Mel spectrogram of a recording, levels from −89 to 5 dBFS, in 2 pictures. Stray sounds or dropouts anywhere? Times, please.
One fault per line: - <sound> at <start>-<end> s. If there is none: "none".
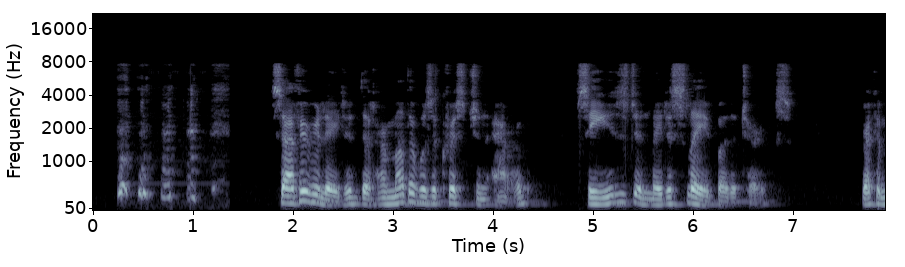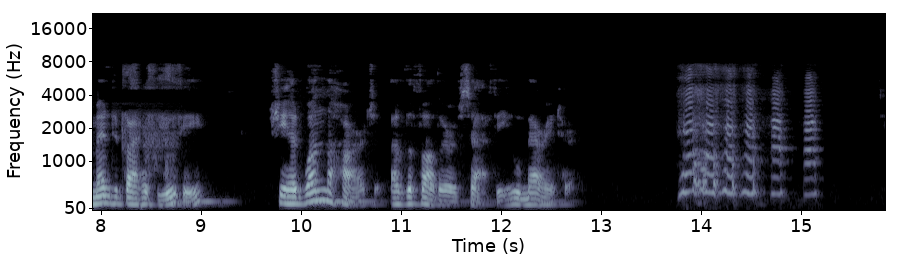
- laugh at 0.2-1.4 s
- laugh at 13.8-15.2 s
